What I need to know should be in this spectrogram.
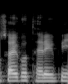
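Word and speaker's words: psychotherapy: पी नहीं पढ़ेंगे तो साइकोथेरेपी यहाँ से यहाँ तक पूरा पढ़ लिया जाता है।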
